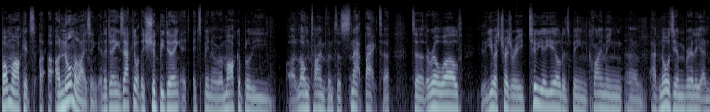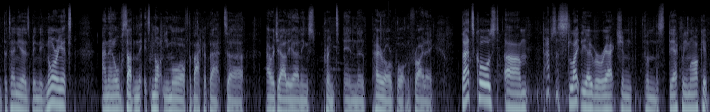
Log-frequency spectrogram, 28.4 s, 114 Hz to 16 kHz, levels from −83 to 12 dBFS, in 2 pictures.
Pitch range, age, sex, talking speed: 105-130 Hz, 40-59, male, 175 wpm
